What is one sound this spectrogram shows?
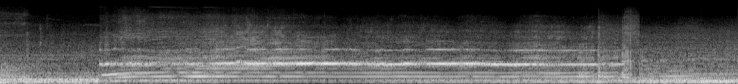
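A car engine revs high and holds a steady whining roar as the car speeds along.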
